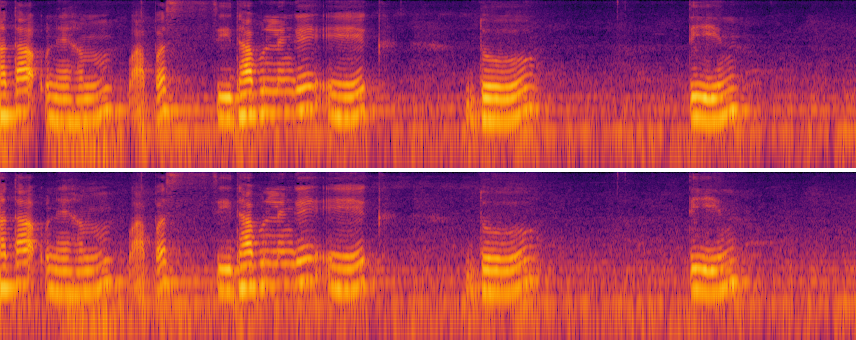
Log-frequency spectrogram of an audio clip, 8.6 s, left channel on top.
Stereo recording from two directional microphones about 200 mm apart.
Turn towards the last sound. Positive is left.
turn(degrees=25)  # may be behind; listen again after turning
